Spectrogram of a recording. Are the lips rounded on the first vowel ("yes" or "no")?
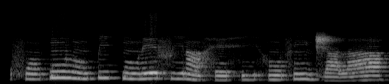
yes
